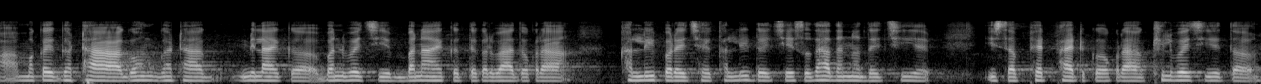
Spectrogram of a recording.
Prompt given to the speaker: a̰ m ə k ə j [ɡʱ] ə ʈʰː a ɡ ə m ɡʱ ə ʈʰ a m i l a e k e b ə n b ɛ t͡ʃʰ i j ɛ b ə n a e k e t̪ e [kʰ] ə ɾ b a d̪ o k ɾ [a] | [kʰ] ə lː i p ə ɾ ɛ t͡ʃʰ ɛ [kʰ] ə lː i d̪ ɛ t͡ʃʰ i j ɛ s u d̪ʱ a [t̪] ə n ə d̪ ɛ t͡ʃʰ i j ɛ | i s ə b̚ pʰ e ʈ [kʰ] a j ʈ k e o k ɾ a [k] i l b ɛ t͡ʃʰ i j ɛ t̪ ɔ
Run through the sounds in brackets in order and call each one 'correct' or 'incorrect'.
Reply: correct, incorrect: k, correct, correct, correct, incorrect: d̪, incorrect: pʰ, incorrect: kʰ

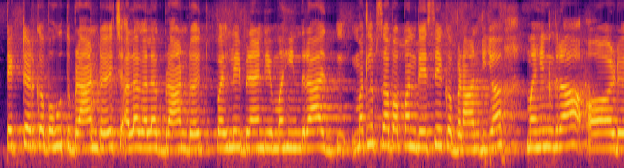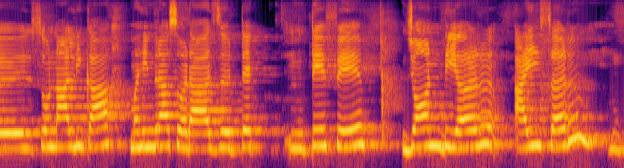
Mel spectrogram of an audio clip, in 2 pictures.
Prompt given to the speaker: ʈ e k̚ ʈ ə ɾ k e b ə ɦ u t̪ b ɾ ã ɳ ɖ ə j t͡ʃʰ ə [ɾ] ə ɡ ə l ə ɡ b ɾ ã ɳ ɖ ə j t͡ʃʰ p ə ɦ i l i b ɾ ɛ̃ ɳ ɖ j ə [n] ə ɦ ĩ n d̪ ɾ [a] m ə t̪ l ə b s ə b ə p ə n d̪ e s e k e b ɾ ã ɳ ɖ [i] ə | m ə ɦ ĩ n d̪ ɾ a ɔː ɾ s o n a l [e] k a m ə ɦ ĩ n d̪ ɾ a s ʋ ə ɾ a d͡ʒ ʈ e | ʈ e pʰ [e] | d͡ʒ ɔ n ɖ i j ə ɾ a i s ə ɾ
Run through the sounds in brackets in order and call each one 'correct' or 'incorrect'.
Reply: incorrect: l, incorrect: m, correct, incorrect: j, incorrect: i, correct

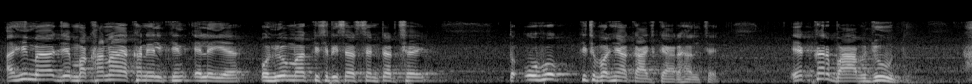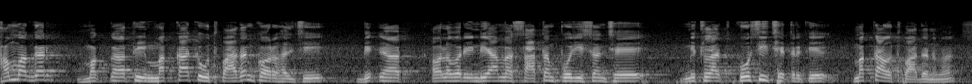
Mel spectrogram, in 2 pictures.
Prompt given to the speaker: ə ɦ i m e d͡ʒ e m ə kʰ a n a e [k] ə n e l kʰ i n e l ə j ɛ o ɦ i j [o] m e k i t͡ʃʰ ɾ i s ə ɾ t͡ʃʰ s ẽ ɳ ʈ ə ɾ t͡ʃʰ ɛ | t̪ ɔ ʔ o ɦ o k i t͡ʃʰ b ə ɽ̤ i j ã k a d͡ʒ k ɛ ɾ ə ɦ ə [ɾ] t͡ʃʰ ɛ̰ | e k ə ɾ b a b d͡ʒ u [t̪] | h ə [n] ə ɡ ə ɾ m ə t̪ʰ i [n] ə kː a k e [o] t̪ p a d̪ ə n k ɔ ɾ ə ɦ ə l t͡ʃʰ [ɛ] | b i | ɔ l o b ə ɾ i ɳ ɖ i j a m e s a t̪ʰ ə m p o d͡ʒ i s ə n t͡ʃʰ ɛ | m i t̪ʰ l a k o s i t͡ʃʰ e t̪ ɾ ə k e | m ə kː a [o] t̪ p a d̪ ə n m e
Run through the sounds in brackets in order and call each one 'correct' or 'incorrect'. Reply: incorrect: kʰ, correct, incorrect: l, incorrect: d̪, incorrect: m, incorrect: m, incorrect: u, incorrect: i, incorrect: u

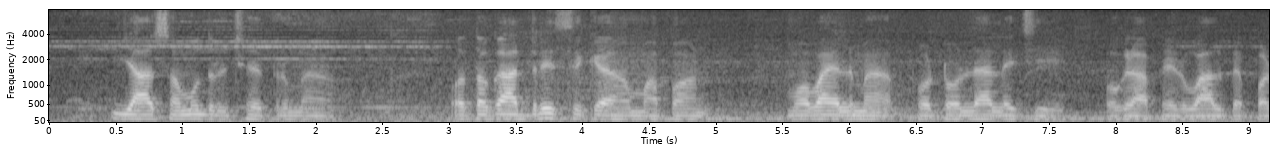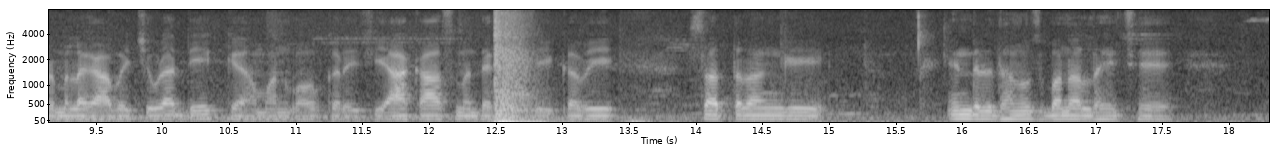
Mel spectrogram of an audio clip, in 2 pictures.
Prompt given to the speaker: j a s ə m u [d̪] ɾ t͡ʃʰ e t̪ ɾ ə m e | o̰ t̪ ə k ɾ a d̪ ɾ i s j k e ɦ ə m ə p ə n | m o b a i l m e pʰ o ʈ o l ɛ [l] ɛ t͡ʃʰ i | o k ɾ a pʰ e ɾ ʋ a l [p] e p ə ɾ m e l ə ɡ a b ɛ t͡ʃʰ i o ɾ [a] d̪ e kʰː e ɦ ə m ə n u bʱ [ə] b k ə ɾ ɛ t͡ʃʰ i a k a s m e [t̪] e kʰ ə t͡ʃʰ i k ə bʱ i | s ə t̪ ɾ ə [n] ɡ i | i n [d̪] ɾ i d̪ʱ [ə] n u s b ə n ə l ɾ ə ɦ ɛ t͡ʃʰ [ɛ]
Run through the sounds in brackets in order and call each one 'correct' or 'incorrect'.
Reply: correct, correct, correct, correct, correct, incorrect: d̪, incorrect: ŋ, correct, correct, correct

